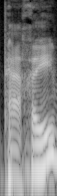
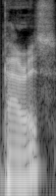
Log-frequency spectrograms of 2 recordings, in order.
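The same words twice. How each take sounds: First: It is pronounced the French way. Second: It is pronounced the English way. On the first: "we don't say Paris" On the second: "we say Paris in English"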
